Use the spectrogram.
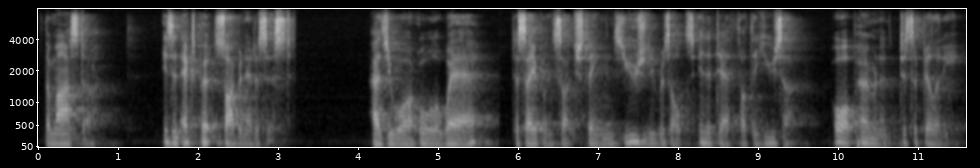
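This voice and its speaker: Flat, slow investigator played by a man, echoey. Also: fairly low pitch, lightly acted. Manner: measured, formal, clinical delivery. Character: grave, methodical male police investigator briefing officers. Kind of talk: sci-fi audio drama briefing. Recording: echoey room, dull muffled sound.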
